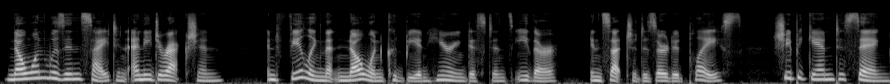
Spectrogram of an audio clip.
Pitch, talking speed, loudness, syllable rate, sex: 200 Hz, 190 wpm, -20 LUFS, 5.4 syllables/s, female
